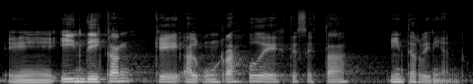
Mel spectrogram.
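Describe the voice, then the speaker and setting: A man's voice: lowish voice, measured pace. A man hosting a podcast, giving a loose educational talk with frequent hesitations, fillers and repeated words. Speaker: podcast host. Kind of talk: unscripted educational monologue. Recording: long hall reverb.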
